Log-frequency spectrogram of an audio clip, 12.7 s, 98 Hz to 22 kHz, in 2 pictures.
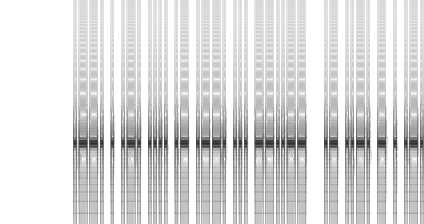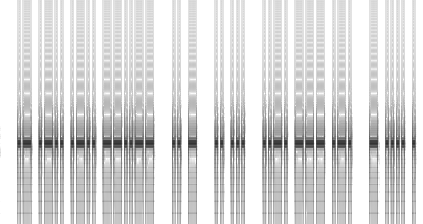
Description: Morse code, heard as a keyed tone, about 30 wpm, 700 Hz. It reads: PERHAPS, AFTER ALL, IT IS FOR THE
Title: Sentences from Top 500 Words 30wpm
